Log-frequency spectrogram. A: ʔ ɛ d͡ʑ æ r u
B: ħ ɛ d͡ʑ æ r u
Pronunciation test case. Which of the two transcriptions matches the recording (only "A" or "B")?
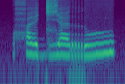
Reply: B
